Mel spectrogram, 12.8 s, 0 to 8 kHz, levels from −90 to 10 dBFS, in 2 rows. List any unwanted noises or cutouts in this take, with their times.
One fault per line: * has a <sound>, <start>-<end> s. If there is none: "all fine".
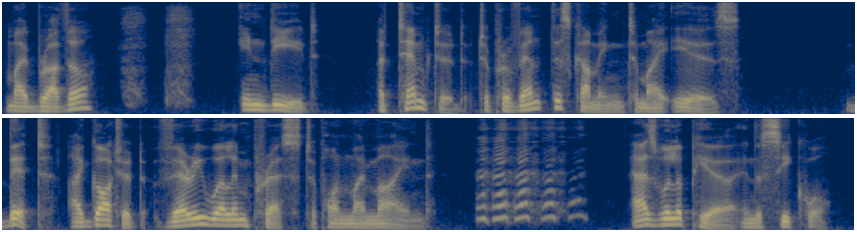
* has a sniff, 0.9-1.5 s
* has a laugh, 9.9-10.8 s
